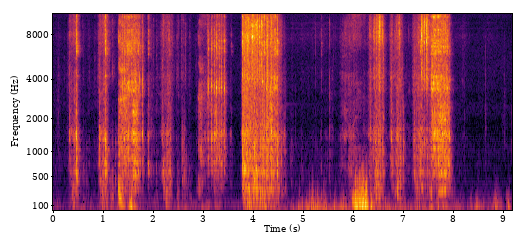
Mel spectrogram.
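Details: Roadside Craftsman hedge trimmer with a 21cc 2-stroke engine and old, never-changed fuel lines. It is primed by tipping it on its side, with the choke open, and revs in short bursts with the blades clattering, dying between catches; fuel starvation from broken fuel lines.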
